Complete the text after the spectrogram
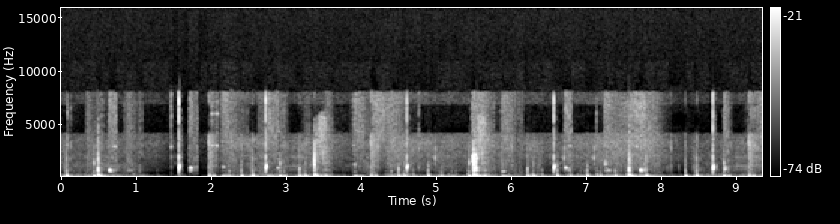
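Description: Wooden blocks knock and thud in quick, uneven succession as they are placed and broken.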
